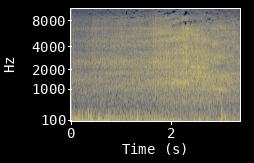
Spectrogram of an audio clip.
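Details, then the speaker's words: 3D printed Porsche 911 RC car, PLA/PETG 2-speed transmission in second gear, 2838 3600kv brushless motor, 30A ESC, 2S LiPo; high motor whine with loud crunching bursts, printed diff gears failing; metal gears ordered. Differential gear crunch. "yeah you can hear that sound that's definitely the diff that loud crunch oh yeah"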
